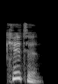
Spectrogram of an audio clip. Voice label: "kitten", pronounce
